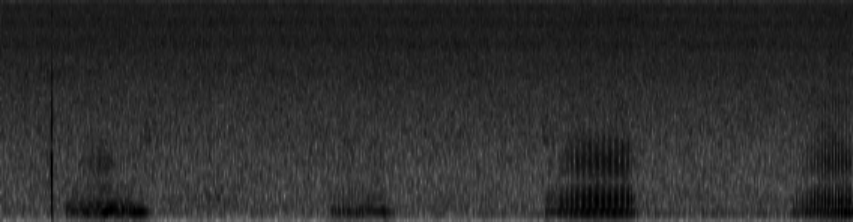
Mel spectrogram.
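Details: Elderly pet cat that has snored all his life, with snoring worsening with age, now asleep and snoring loudly enough to disrupt the owner's sleep, phone calls and reading.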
